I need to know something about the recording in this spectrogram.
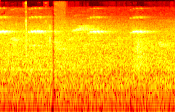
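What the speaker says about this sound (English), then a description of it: "Sorry about the loud crickets again. These guys are relentless." Loud crickets chirp steadily and relentlessly in a dense, unbroken chorus close by, a high shrill trill filling the whole stretch with no pauses and no voices.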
